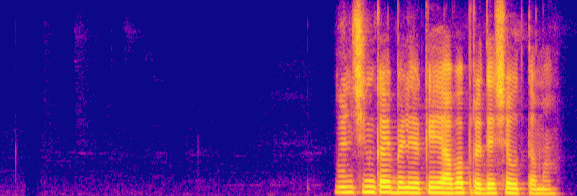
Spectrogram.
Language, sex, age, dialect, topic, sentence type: Kannada, female, 51-55, Central, agriculture, question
